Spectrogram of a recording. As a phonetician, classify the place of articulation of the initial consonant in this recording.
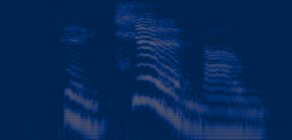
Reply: velar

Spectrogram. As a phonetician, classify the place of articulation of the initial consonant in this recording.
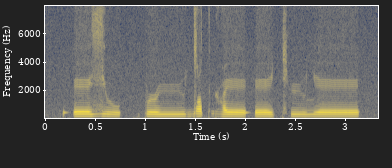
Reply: glottal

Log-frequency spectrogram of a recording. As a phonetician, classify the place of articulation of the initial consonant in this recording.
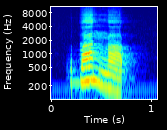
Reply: labial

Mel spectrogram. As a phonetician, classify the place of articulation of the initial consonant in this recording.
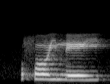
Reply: labial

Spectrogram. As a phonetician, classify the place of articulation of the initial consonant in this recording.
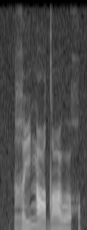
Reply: uvular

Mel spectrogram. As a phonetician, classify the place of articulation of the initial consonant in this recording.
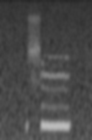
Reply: retroflex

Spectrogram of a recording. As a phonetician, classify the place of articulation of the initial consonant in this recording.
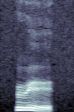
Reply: retroflex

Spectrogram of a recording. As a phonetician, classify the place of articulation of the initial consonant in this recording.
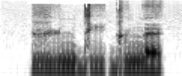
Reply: velar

